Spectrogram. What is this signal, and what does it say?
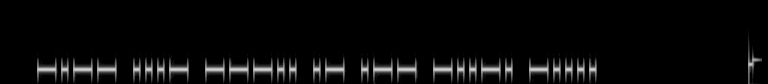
Morse code, heard as a keyed tone, about 20 wpm, 700 Hz. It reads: YV8AW/6
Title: Difficult Call Signs 20wpm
